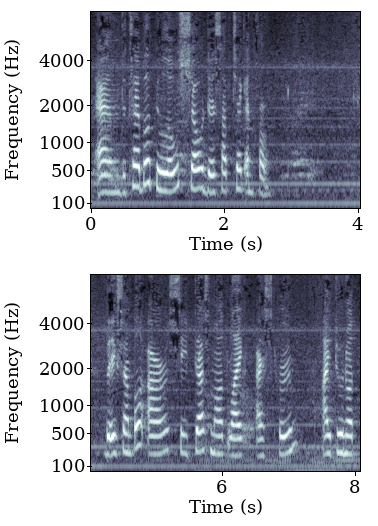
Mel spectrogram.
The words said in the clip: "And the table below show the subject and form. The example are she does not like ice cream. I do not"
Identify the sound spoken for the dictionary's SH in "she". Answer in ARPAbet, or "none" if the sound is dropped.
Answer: S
